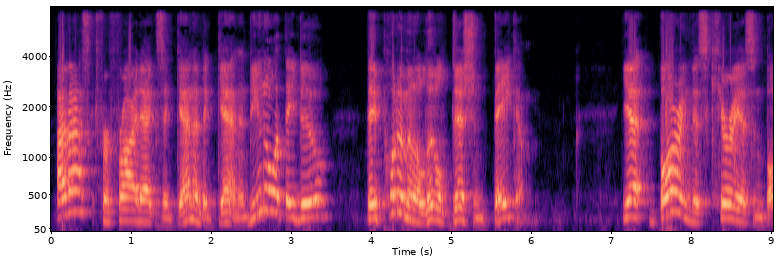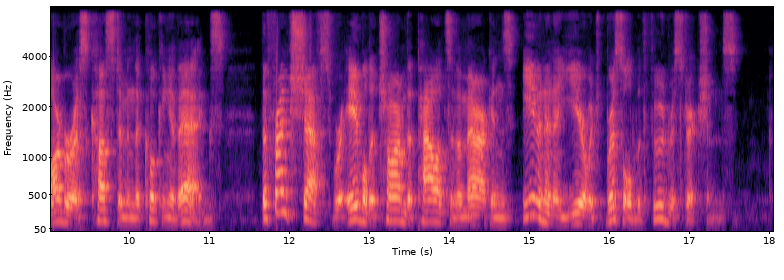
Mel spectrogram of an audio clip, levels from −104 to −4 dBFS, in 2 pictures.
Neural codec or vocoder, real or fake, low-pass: none; real; 7.2 kHz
